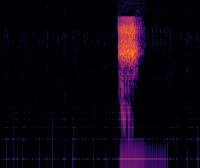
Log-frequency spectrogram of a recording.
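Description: Near silence broken by one short breath noise from the lecturer, a quick intake lasting about a fifth of a second, a little over a second in.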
